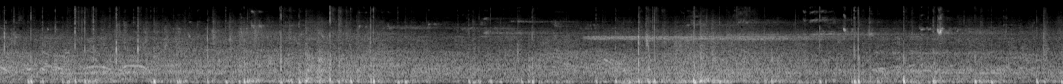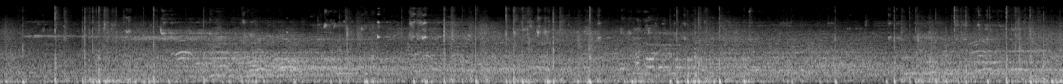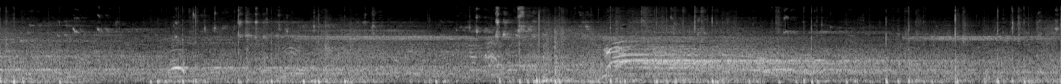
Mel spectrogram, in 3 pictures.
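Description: Indoor volleyball play: repeated thuds of the ball being struck and bouncing on the court, with sneaker footfalls and players' voices calling out.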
